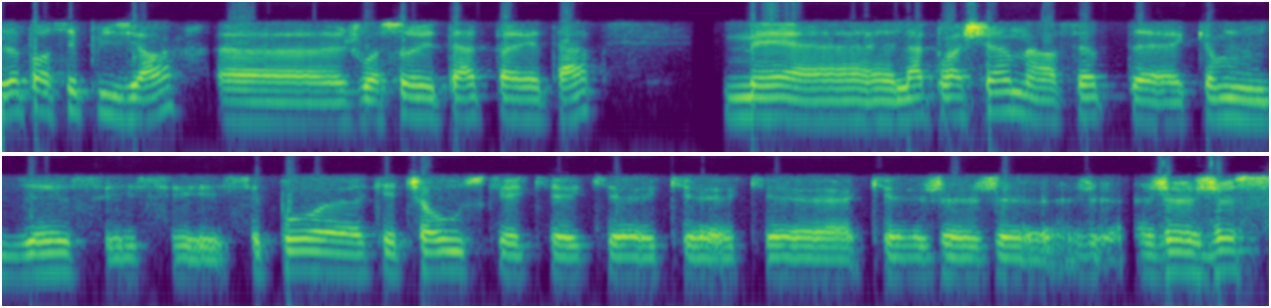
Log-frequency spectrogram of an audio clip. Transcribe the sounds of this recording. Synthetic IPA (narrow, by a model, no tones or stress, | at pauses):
ʒapɑːseplyzjœːʁøʒəvwasɔet̪ap̚ːaʁet̪ap | mɛølapχɔʃɛnɑ̃fɛt̪økɔmʒəvud̪izɛsɛsɛsɛpɔøkʲɛlkʃozkʲəkʰʲəkʲʰəkʲʰəkʲʰəkʲʰəʒəʒəʒəʒəʒəs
